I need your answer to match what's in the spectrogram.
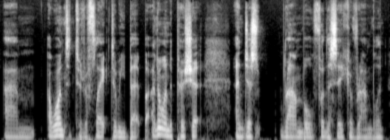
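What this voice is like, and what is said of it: Tired voice. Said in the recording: “My voice is tired.”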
